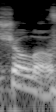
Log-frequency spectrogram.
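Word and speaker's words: Xolo: even though it starts with the next it's pronounced sholo so um anyway um so yes there is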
